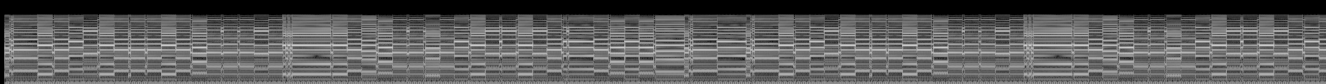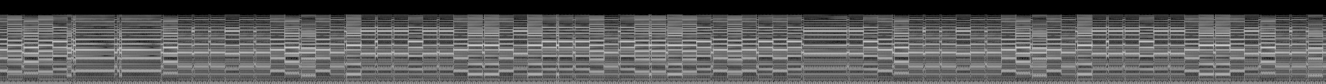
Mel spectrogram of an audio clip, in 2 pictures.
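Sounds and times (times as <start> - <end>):
jig music: 0.1 - 26.5.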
